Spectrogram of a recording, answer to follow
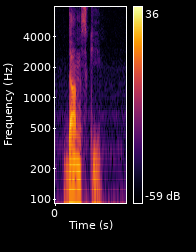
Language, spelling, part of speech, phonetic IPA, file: Polish, damski, adjective, [ˈdãmsʲci], Pl-damski.ogg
